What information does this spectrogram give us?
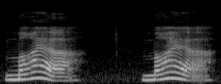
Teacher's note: So admire, admire. And of course no R pronunciation at the end.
